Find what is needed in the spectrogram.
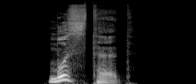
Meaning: second-person plural preterite of müssen
- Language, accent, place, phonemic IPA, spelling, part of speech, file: German, Germany, Berlin, /ˈmʊstət/, musstet, verb, De-musstet.ogg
